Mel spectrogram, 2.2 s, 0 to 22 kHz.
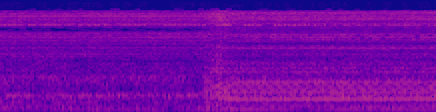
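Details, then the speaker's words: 12V 1200W Magnum Energy MagnaSine inverter charger on four LiFePO4 cells (14V, 75Ah), powering a washing machine: steady low electrical hum jumps louder as the spin load hits 1.2 kW, maxing out the inverter. "Here We Go 1.2 kilowatts it max out the inverter really interesting right you can do anything with solar"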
